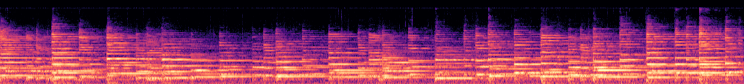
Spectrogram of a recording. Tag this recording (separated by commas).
Music, Musical instrument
